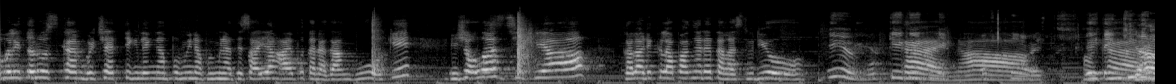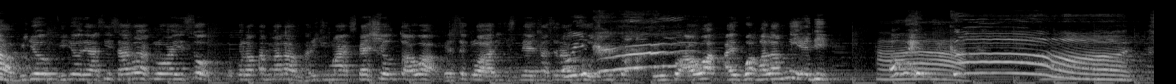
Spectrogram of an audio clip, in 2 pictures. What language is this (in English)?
Malay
